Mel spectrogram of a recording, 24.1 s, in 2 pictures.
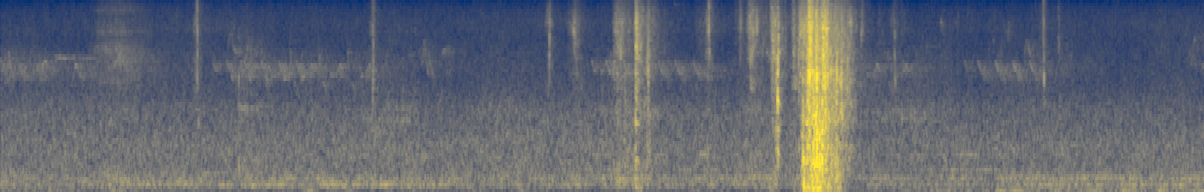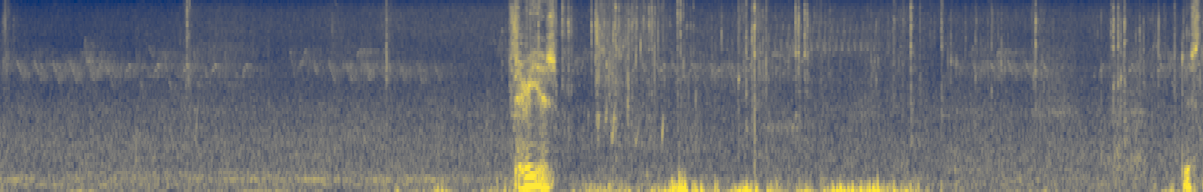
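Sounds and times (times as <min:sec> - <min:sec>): bird chirping: 0:02.0 - 0:04.7, 0:08.5 - 0:11.0, 0:11.8 - 0:24.0.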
